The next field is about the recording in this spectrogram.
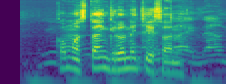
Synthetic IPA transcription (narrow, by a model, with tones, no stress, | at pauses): kɔ˦mɔ˨sta˦ŋɡi˨ɾo˦ne˦t͡ʃe˨sɔ˨na˨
